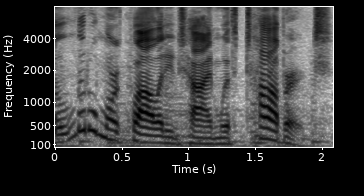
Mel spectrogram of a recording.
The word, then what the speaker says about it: Tobert: This episode, we get to spend a little more quality time with Tobert, spelled with a T. You're the guy with the name. It's Tobert. Robert with a T.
